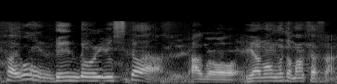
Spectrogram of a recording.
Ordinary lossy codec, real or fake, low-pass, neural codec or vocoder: none; fake; none; codec, 16 kHz, 1 kbps, FreqCodec, larger model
